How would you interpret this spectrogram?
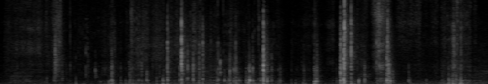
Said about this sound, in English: Hey, we're having a nice time here. Folding paper cranes.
